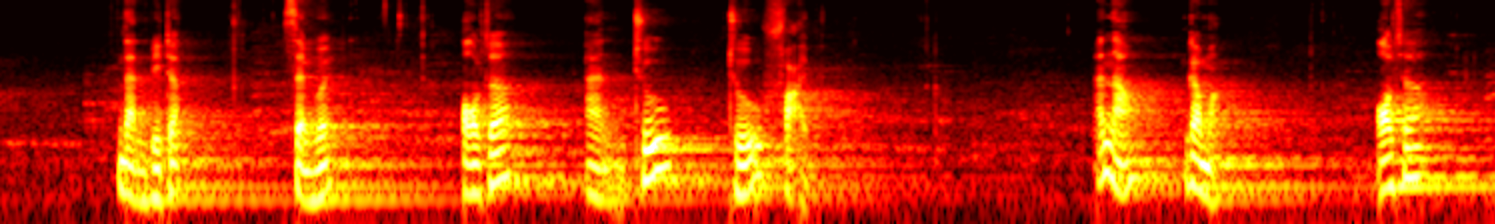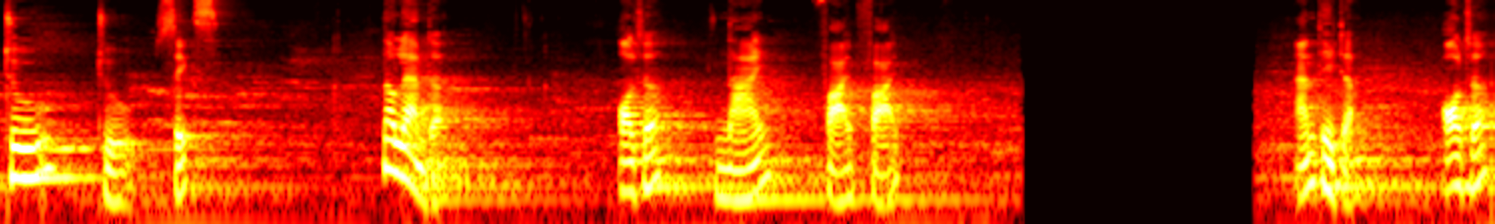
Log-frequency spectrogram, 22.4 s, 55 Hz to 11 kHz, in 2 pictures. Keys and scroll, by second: 5.0-5.8 typing, 10.1-10.8 typing, 16.2-16.9 typing, 22.2-22.4 typing.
